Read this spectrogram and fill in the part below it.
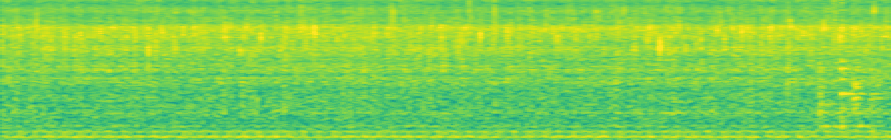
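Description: Pointed gourd and other vegetables fry in oil with turmeric and chili powder, a loud, dense, continuous sizzle heard up close without pause.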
